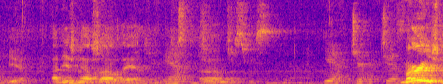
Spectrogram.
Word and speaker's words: Murray: Murray's name wasn't spelled, I'm not mispronouncing it, it was spelled M-U-R-R-A-Y. Yeah, Yeah. So, but if it was M-A-R-Y, I'd still say Murray, because that's the way we grew up here in Yeah, Brasstown. My Murray. sister's name's Murray, but it's spelled with an A. M-A-R-Y.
